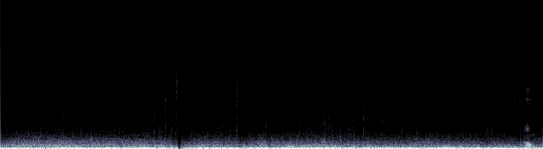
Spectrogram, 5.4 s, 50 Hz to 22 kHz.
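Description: A Corvette C6 Z06 roars continuously under hard acceleration, a loud, steady, deep engine drone heard close from inside the car, with a brief dip partway through as it shifts.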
